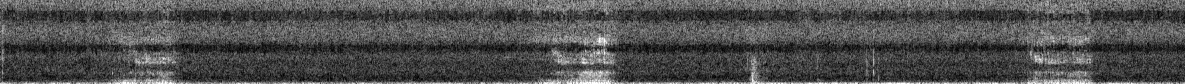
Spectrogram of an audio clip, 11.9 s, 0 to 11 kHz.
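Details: Soft, low snores from a sleeping nine-year-old dog, about every 4.5 seconds, roughly 13 breaths a minute, over steady background hum.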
